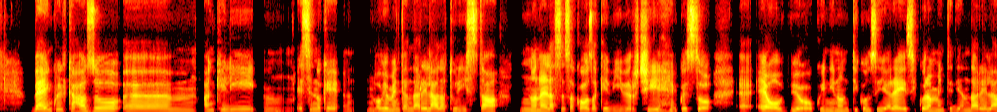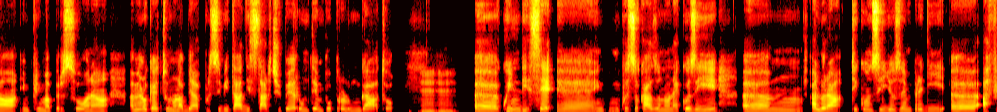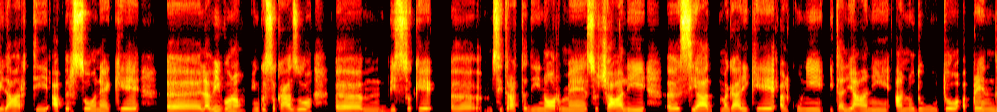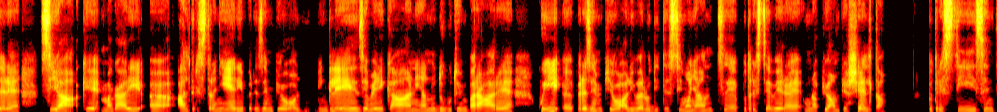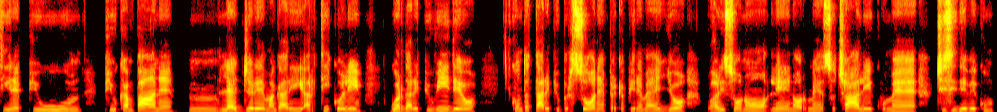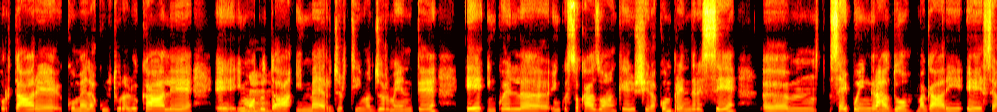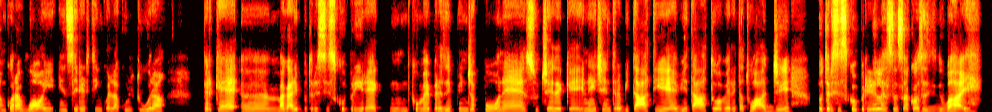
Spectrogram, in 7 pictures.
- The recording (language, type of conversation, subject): Italian, advice, Come posso affrontare la solitudine e il senso di isolamento dopo essermi trasferito in una nuova città?
- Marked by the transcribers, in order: chuckle; other background noise; tapping; laughing while speaking: "Dubai"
